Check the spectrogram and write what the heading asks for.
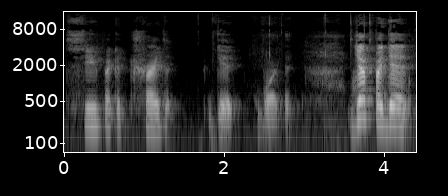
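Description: Recorded on a handheld phone at home, someone does a casual toy unboxing review, excited yet rambling, hesitant, and restarting often. The voice is medium-pitched and slow.

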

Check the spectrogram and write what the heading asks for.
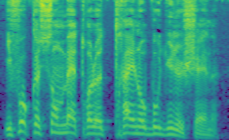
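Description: A man voicing Bouzig, a cheeky, breezy male canal keeper who talks in loud, coaxing exclamations. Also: on the high side, wildly swooping pitch, moderate pace, creaky, husky, dry recording, pitched above the performer's own voice, exaggerated voice. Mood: reassuring.

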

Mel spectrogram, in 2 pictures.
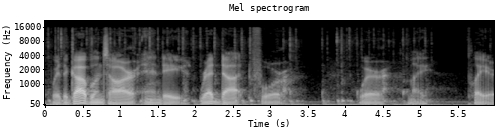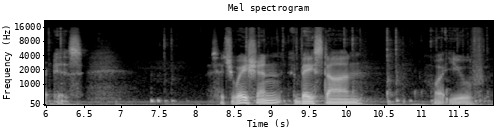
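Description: Speaking very slowly with long pauses, this middle-aged streamer has a bass voice that is very animated, a little mellow and marked by vocal fry, with slight hiss or hum on the recording. He solo role-plays and casually comments on his live stream, muttering fragmentary thoughts as keyboard typing sounds from his small home room.

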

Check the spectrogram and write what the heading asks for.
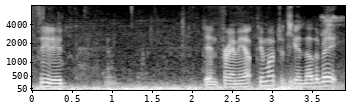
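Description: A man giving casual, excited fishing commentary from a small boat, chatting to the fish as he reels them in, recorded on a head-mounted action camera. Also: mid-range voice, normal speed. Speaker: fishing vlogger. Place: outdoors on a small boat on open water. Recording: wind and water noise outdoors.

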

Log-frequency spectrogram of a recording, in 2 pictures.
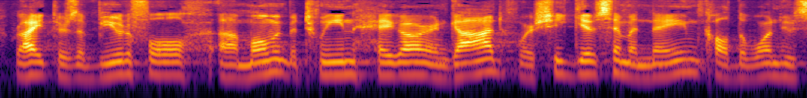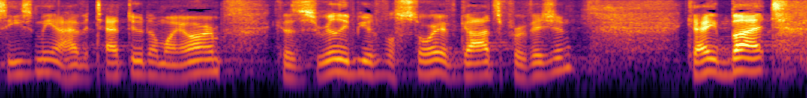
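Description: A male pastor preaching a sermon, telling a story with energy and acting out the people in it. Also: medium pitch. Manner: animated storytelling, acting out voices. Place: church sanctuary. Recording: long church hall reverb.

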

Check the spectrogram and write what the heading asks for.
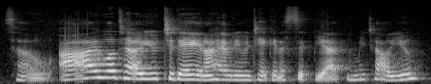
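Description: A woman in her sixties, speaking softly and unhurriedly to the camera from her dining room, with many pauses and ums, in a gentle devotional talk. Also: fairly high pitch, creaky. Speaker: homemaking vlogger. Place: dining room at home, indoors. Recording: roomy home recording.

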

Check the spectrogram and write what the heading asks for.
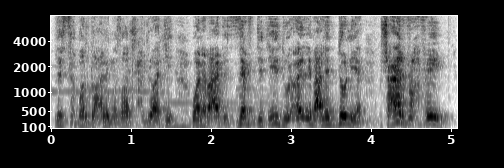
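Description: An actor playing a self-serving newspaper editor-in-chief who complains gruffly in an Egyptian Arabic accent. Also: male voice, medium pitch, racing, soft background music, lightly acted. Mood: irritated. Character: self-serving, brusque male newspaper boss.

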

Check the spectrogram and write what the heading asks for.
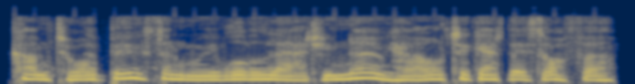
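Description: A man giving a scripted presentation for a company, reading slide contents and symbols aloud in a steady, even delivery. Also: on the high side, brisk, no echo, clean studio sound.

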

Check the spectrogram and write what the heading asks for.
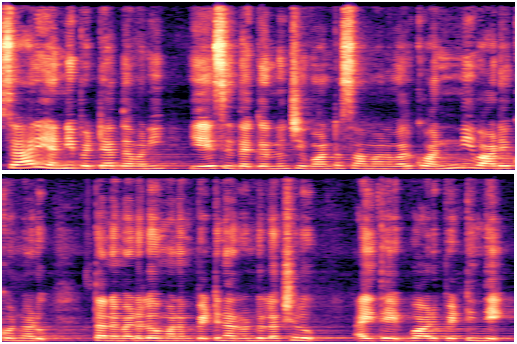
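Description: A woman's voice: a little high, darkish tone, close to an everyday voice. Give me a woman doing a stern older father scolding his family, in a roomy, echoing space. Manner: lecturing, rhetorical questions. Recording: echoey room, long reverb.

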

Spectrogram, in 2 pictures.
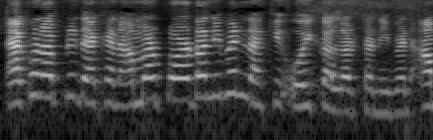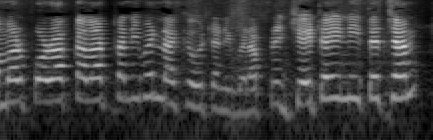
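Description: A woman hosting a live online clothing sale, talking in a fast, emphatic, repetitive sales patter that mixes in English words. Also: very high-pitched, pushed and bright. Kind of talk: live-stream sales pitch.

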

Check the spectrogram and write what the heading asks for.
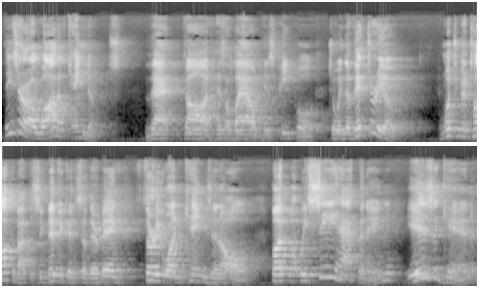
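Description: Slow, bright-voiced preacher in echoey church. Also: male voice, fairly high pitch, sing-song. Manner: measured preaching, reads scripture with rising emphasis. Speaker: pastor. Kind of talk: sermon. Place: large church sanctuary, behind the pulpit. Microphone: pulpit mic, far camera.

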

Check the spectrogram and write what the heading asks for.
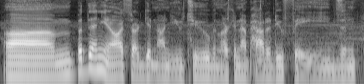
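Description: A man in his thirties who owns a barbershop speaks in a lowish, steady voice at normal speed. Cutting hair in the barbershop basement during a casual interview, he talks earnestly and gratefully with lots of fillers.

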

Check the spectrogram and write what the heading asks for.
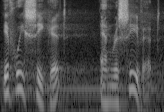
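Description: Slow, measured middle-aged man in hall. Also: medium pitch, sing-song. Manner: slow, measured, gentle delivery. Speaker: broadcast inspirational speaker. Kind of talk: scripted inspirational message. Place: indoor stage with flowers. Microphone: stand mic on lectern. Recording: long hall reverb with soft music. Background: soft music.

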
